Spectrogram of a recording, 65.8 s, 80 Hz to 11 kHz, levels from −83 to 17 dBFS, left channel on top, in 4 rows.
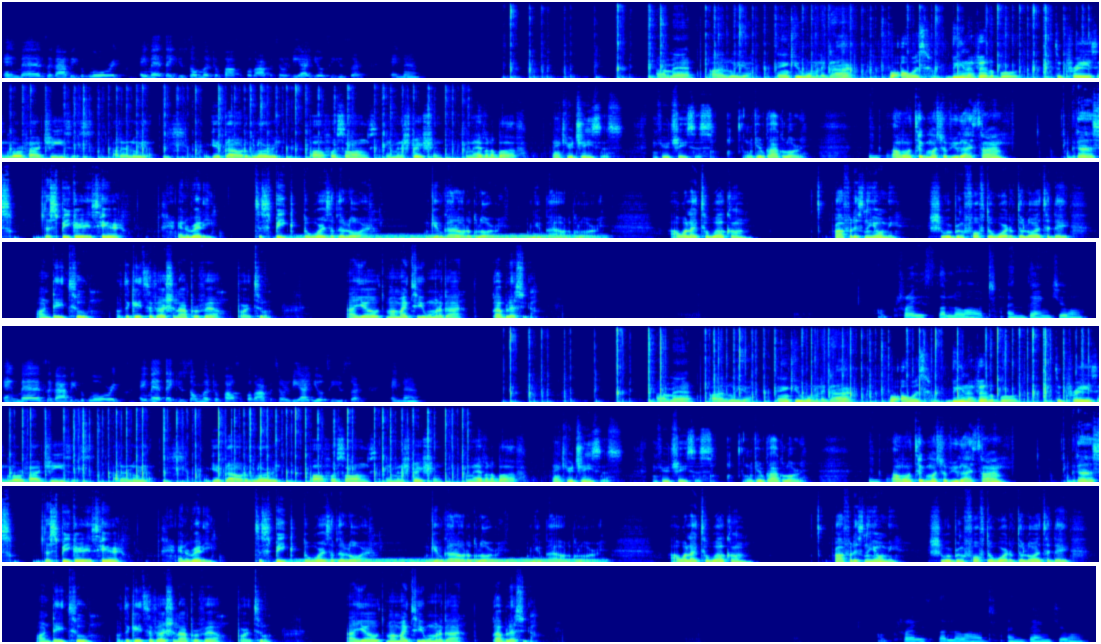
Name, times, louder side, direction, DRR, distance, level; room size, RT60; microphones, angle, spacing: voice 1, 0.0-1.7 2.0-5.4 5.8-6.2, right 2 dB, 60° right, 1.4 m, -50 dB
sound 1, 7.5-8.6 8.9-9.0 9.2-9.4 9.7-10.0 10.5-11.7 12.0-14.4 14.7-21.7 22.0-23.5, right 3 dB, 75° right, 0.9 m, -38 dB
voice 2, 9.8-11.2 11.6-12.8 13.2-15.3 15.8-17.8 18.1-20.6 21.1-23.1 23.3-24.3 24.7-25.7 26.2-27.2 27.6-28.5 28.8-29.0 29.5-31.5 32.4-33.1 33.4-34.8 35.3-36.1 36.7-38.5 39.2-40.4 40.8-41.9 42.2-42.5 42.9-44.2 45.4-46.4 46.8-49.1 49.9-50.8 51.1-53.4 54.5-56.3 56.7-57.4, equal, ahead, 0.3 m, -34 dB
sound 2, 37.0-42.0, equal, 30° right, 0.9 m, -40 dB
voice 3, 62.9-65.6, left 5 dB, 75° left, 0.5 m, -47 dB
8.4 x 5.4 x 4.2 m
head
